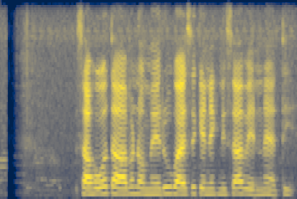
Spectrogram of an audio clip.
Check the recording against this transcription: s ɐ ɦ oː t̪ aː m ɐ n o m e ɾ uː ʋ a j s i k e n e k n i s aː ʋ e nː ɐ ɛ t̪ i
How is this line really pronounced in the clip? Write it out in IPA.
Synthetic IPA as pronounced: s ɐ ɦ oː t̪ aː m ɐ n o m e ɾ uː ʋ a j s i k e n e k n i s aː ʋ e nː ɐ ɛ t̪ i

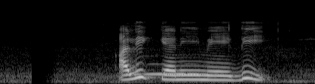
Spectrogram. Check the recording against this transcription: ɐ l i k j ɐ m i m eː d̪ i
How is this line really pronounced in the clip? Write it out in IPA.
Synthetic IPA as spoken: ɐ l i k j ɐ n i m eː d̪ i

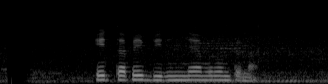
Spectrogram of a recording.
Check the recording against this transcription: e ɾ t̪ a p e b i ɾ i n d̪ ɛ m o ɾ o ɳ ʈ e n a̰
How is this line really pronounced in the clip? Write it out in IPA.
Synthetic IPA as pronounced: e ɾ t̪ a p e b i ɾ i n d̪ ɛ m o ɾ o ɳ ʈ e n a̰

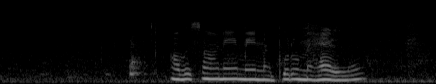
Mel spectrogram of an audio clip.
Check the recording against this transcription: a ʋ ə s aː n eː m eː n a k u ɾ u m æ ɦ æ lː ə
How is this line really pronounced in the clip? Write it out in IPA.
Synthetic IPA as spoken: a ʋ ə s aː n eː m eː n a p u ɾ u m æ ɦ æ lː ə

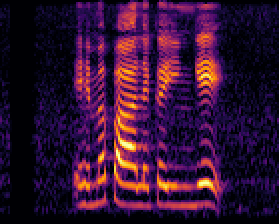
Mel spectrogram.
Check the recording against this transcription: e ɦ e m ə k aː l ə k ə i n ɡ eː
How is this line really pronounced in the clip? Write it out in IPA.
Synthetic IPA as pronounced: e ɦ e m ə p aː l ə k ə i ŋ ɡ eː

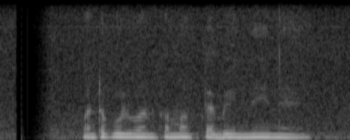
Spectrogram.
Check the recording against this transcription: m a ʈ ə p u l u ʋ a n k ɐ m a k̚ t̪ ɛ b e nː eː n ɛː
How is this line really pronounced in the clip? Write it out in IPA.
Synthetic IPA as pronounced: m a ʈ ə p u l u ʋ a n k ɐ m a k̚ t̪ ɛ b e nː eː n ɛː

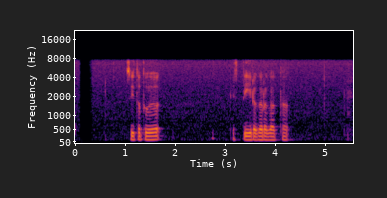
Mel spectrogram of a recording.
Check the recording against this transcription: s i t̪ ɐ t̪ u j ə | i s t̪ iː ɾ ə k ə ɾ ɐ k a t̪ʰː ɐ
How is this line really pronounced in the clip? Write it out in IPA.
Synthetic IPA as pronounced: s i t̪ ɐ t̪ u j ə | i s t̪ iː ɾ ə k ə ɾ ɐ ɡ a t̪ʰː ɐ

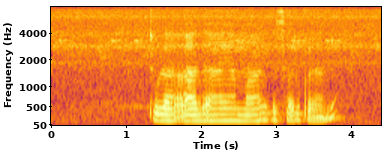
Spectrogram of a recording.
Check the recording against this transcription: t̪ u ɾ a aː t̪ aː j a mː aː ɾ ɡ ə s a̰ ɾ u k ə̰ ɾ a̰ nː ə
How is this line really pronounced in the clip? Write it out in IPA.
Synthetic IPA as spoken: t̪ u l a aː d̪ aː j a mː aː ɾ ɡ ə s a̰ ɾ u k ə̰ ɾ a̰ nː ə

